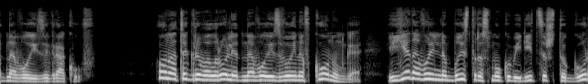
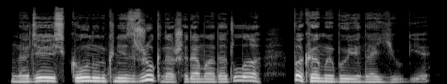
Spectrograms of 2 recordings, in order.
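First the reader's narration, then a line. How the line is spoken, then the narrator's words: Grumbled. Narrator (Russian): проворчал Бродди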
